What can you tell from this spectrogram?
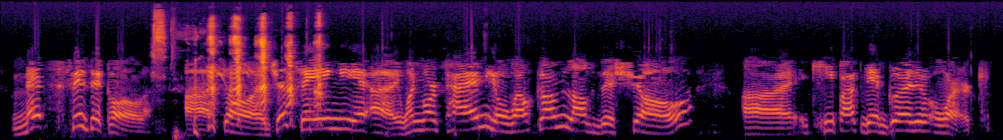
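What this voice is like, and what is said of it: Put-on Brazilian accent. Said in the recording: “are we sure that wasn't Borat? ... Really great Brazilian accent.”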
